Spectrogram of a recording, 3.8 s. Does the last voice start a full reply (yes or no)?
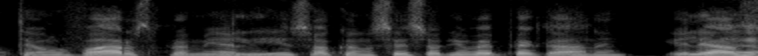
yes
